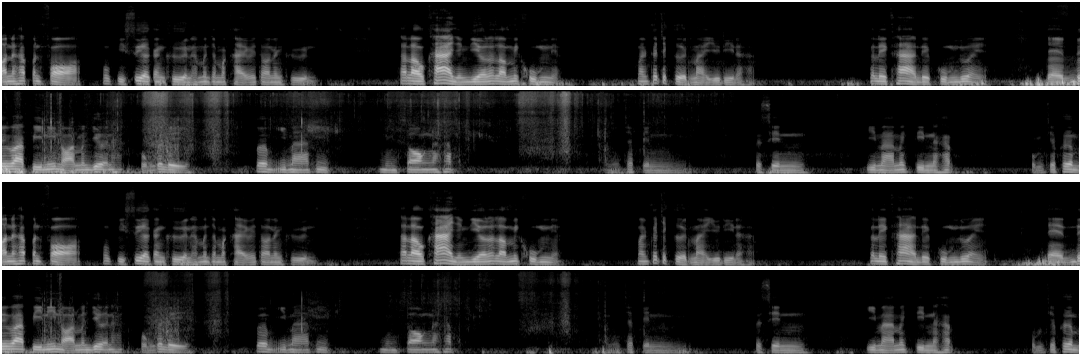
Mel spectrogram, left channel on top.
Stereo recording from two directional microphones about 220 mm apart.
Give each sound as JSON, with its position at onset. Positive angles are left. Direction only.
{"t": 0.0, "sound": "speech", "side_deg": -5}
{"t": 8.6, "sound": "speech", "side_deg": -5}
{"t": 12.3, "sound": "speech", "side_deg": 5}
{"t": 12.6, "sound": "speech", "side_deg": 45}
{"t": 13.3, "sound": "speech", "side_deg": 15}
{"t": 13.7, "sound": "speech", "side_deg": 35}
{"t": 14.5, "sound": "speech", "side_deg": 25}
{"t": 15.1, "sound": "speech", "side_deg": 40}
{"t": 15.9, "sound": "a sound", "side_deg": 45}
{"t": 17.0, "sound": "speech", "side_deg": -10}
